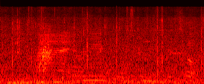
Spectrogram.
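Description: A voice talking quietly over steady outdoor background noise.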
